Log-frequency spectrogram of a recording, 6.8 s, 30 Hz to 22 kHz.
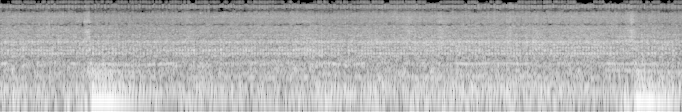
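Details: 2006 Audi A6 petrol engine idling with an uneven hum and a couple of heavy stumbles a few seconds apart; rough idle with power loss at low speeds, owner suspects PCV valve, cause unconfirmed.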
